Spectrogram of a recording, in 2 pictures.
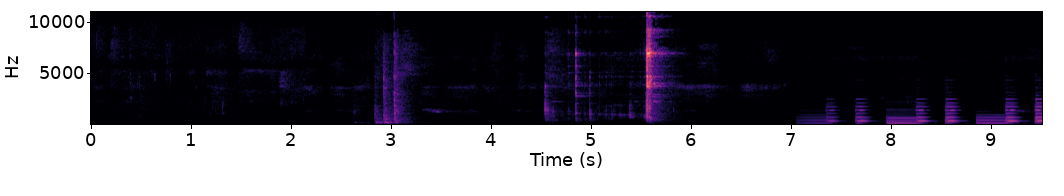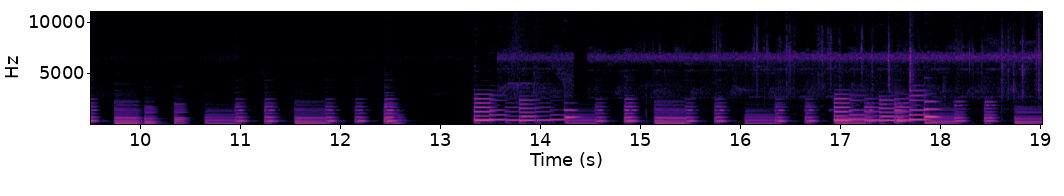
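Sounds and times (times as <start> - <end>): dishes clinking: 4.6 - 6.0
piano music with repeated chords: 7.0 - 19.0.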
